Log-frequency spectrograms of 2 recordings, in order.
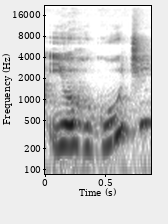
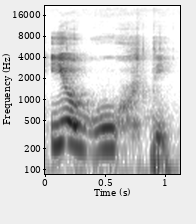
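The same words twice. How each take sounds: First: "iogurte" with the r moved before the g, "iorgute"; colloquial iogurte. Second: Said in the usual way. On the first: Shown as a demonstration. Teacher showing the swapped iogurte. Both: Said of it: "ao invés de".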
